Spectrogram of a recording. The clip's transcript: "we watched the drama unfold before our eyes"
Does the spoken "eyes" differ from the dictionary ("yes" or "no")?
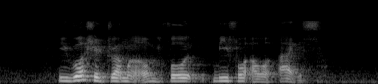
yes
